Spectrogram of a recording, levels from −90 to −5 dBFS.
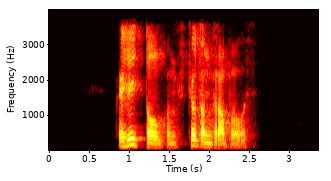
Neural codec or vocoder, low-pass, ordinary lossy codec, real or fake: codec, 44.1 kHz, 7.8 kbps, Pupu-Codec; 3.6 kHz; AAC, 24 kbps; fake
